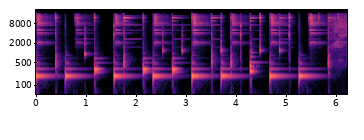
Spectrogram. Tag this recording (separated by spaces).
drum chillout loop lounge tribal etnic 77bpm brush downtempo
